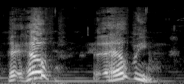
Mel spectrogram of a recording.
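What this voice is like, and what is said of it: Yelling, panicked cries for help. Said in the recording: “You can keep yelling”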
